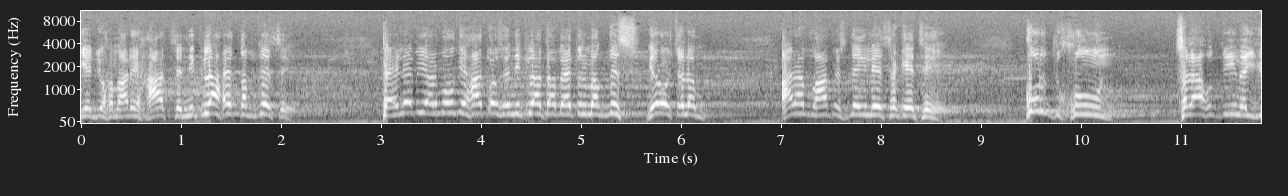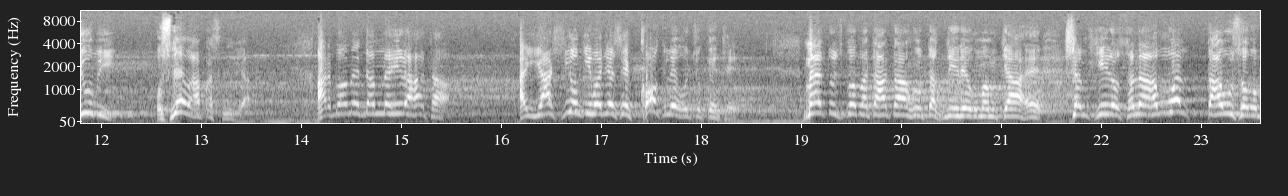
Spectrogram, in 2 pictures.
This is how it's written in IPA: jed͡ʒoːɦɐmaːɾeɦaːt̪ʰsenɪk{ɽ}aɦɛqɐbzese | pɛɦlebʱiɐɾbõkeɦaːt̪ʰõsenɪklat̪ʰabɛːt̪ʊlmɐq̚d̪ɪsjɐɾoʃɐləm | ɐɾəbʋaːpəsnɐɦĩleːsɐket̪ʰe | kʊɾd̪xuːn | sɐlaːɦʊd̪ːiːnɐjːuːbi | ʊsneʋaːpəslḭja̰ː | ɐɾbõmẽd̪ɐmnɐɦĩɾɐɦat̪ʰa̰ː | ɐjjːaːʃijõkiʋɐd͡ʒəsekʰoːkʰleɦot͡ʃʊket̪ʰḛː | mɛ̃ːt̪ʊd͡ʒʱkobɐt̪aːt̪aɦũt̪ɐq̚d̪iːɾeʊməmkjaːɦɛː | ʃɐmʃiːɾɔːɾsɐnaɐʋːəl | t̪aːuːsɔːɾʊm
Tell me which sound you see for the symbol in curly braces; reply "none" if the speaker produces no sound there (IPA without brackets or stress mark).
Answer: l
